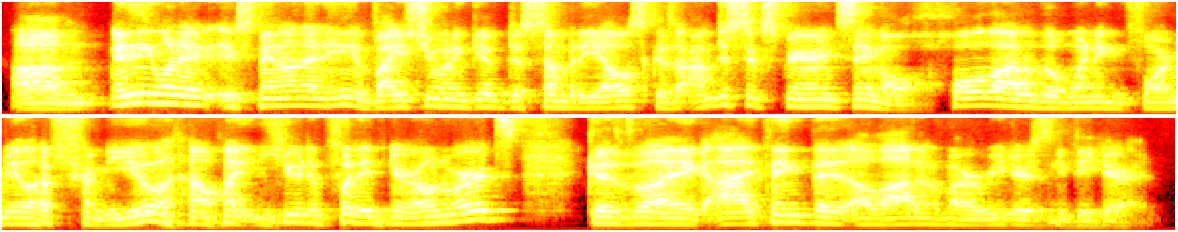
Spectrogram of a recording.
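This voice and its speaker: A man's voice: mid-range voice, animated, fast talker, fairly bright tone. Chatty, upbeat male interview host. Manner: enthusiastic, chatty, laughs often. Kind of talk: conversational interview.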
